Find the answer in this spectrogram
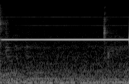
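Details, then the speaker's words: Respironics UltraFill home oxygen concentrator switched on at the power switch: a steady high-pitched electronic tone at startup as all lights come on, then only the power light, a normal power-on beep. "so when I start this machine I'm going to go ahead and hit the power switch"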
